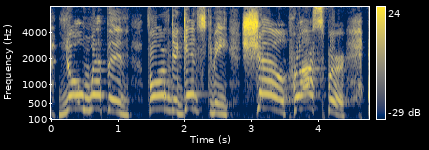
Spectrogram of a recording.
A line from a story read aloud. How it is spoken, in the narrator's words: shouting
